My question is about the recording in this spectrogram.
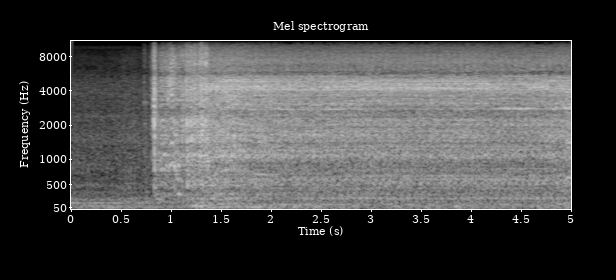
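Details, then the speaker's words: Ecco car after engine change, no-start with no spark despite new crank sensor, now ECM fitted and burnt wiring redone: brief crank, catches at once, settles to even steady idle without misses; normal start and idle. "Start हो गई है। Out time से start हो गई गाड़ी।"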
